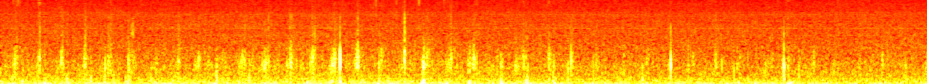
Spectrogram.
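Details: Rabbit munching a carrot-made songpyeon rice cake for the Chuseok holiday, closely recorded: steady, sharp crunchy bites repeated in quick uneven bursts throughout, with a faint low hum beneath.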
